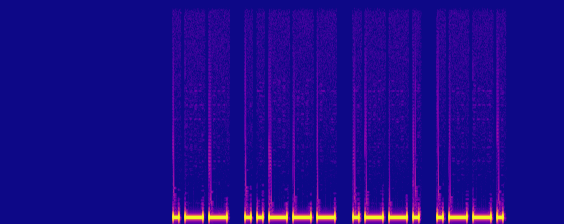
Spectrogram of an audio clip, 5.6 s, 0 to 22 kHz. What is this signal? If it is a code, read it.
Morse code, heard as a keyed tone, about 21 wpm, 700 Hz. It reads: W2PP
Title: USA Call Signs - 4 Characters - Repeated 3x - 20wpm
